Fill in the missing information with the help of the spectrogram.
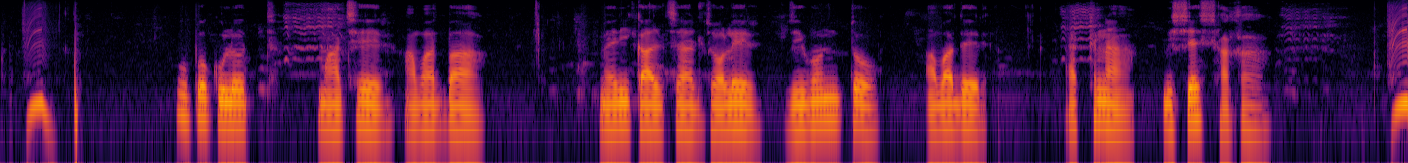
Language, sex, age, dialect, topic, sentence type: Bengali, male, 18-24, Rajbangshi, agriculture, statement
